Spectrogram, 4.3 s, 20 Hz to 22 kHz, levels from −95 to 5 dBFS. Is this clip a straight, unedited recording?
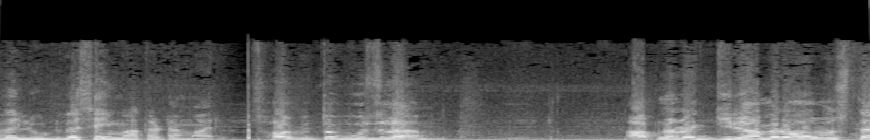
no; 1 cut; at 1.0 s

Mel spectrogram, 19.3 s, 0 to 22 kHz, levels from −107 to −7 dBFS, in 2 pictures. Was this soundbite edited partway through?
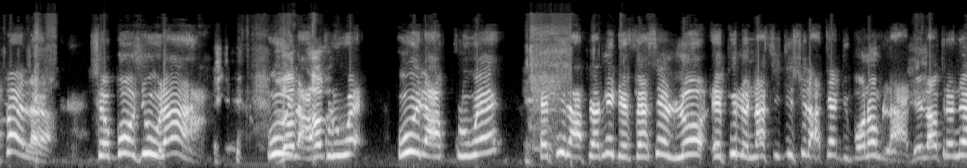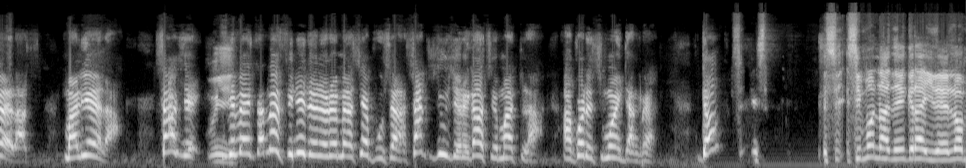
no; 0 cuts

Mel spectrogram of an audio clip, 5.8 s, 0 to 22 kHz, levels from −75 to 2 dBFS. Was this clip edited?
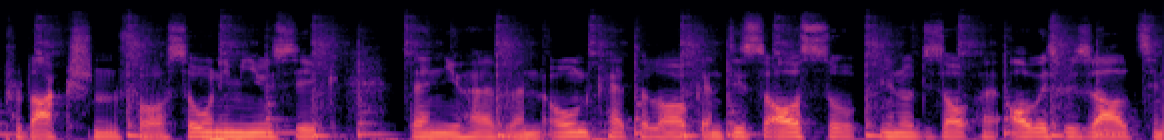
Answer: no; 0 cuts

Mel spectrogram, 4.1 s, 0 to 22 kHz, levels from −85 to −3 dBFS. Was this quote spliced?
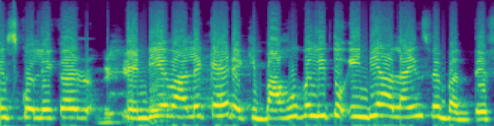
no; 0 cuts

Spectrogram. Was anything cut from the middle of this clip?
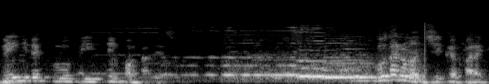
yes; 1 cut; at 3.7 s

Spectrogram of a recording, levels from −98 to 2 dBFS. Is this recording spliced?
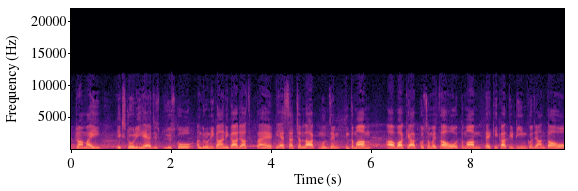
yes; 1 cut; at 4.1 s

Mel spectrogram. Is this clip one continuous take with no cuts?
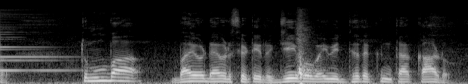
yes; 0 cuts

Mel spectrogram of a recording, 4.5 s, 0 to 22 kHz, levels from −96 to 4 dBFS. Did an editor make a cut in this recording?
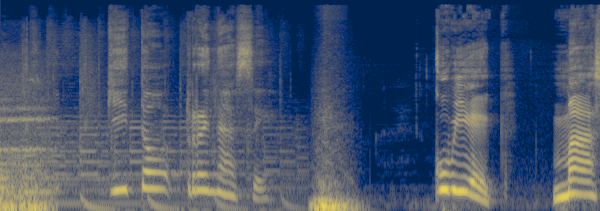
no; 0 cuts

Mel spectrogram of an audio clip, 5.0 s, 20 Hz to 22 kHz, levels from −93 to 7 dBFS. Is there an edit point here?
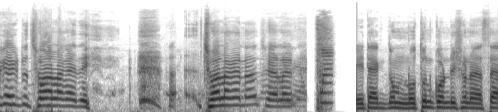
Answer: yes; 1 cut; at 3.6 s

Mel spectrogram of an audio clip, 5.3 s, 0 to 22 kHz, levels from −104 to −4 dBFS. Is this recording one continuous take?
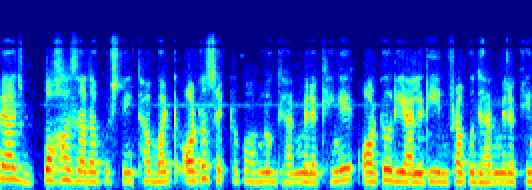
yes; 0 cuts

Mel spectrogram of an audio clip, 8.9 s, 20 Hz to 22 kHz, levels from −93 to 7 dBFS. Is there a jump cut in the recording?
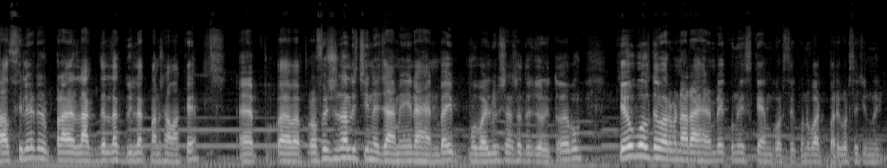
no; 0 cuts

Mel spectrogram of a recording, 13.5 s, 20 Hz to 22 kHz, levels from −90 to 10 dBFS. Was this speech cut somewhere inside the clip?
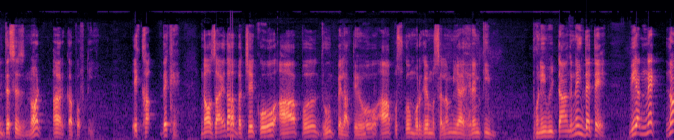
no; 0 cuts

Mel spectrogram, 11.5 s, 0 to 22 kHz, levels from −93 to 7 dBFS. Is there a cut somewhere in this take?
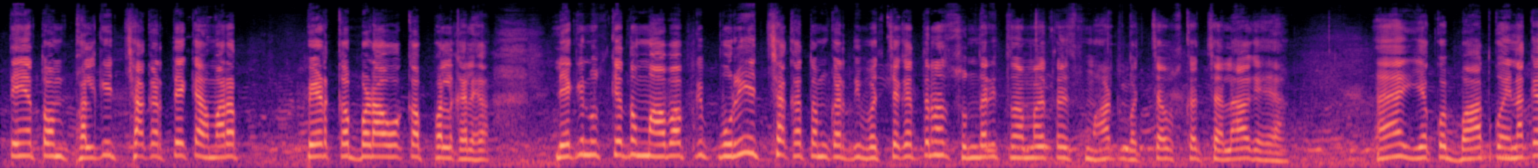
no; 0 cuts

